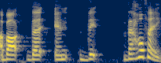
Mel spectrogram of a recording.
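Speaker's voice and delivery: stuttering, tripping over words. Describing a bundle that was bought, stuttering over the words. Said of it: "I'm stuttering".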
